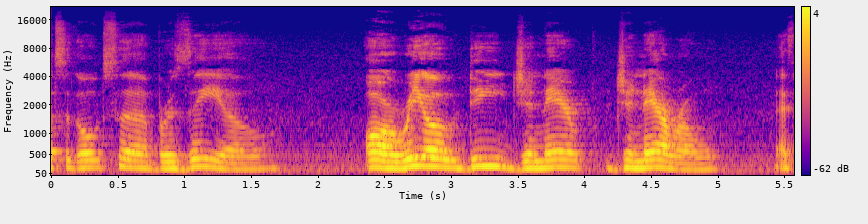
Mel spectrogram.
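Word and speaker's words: Rio de Janeiro: was they were to go to Brazil or Rio D Jan Janeiro that's how you pronounce it a place in brazzil and they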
